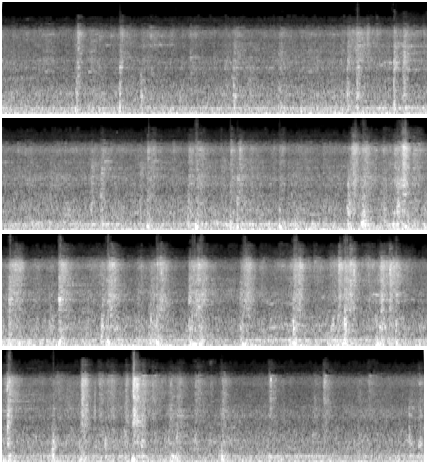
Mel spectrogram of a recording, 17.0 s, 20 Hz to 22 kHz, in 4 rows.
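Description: The 22476 CBE HSR Express train rolls along the rails approaching Ratnagiri station, a loud continuous rumble with rhythmic clickety-clack wheel beats that grow denser midway, heard from on board with no talking.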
